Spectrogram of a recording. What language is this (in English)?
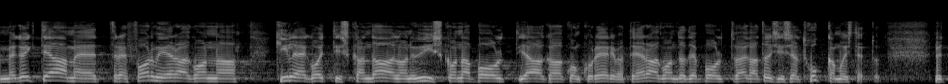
Estonian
